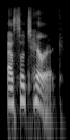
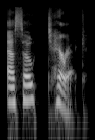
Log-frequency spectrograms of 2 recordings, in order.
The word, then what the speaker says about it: esoteric: In British English, the most common is esoteric, though you'll also hear esoteric.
